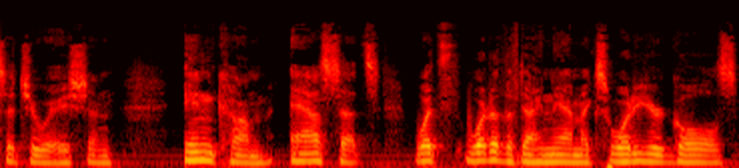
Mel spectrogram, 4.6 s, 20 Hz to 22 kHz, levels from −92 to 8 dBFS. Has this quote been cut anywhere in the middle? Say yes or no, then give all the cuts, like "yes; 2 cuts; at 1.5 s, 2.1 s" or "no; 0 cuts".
yes; 1 cut; at 3.2 s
